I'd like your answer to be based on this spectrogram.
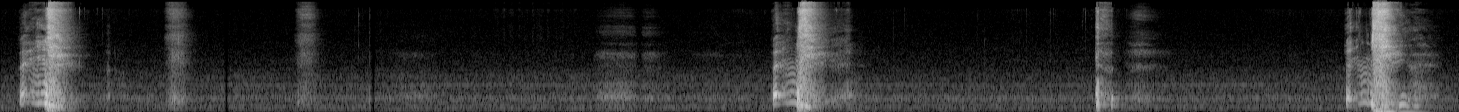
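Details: Three loud, open, unstifled sneezes, each with a short intake of breath before it, with softer sniffs between, in a quiet room.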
